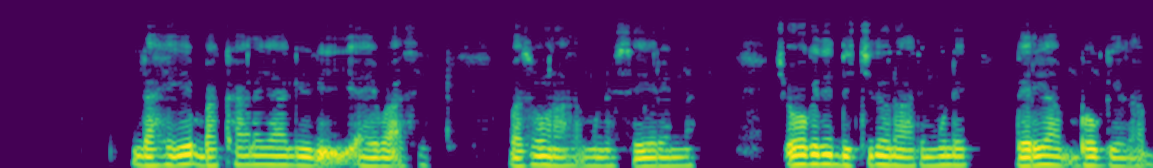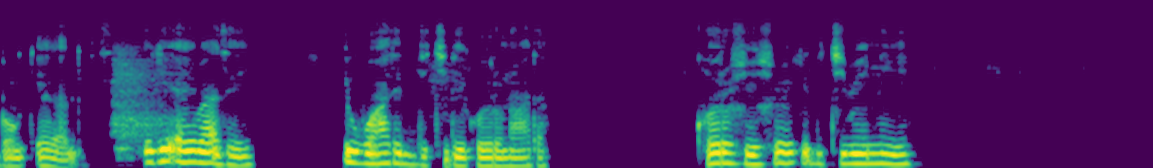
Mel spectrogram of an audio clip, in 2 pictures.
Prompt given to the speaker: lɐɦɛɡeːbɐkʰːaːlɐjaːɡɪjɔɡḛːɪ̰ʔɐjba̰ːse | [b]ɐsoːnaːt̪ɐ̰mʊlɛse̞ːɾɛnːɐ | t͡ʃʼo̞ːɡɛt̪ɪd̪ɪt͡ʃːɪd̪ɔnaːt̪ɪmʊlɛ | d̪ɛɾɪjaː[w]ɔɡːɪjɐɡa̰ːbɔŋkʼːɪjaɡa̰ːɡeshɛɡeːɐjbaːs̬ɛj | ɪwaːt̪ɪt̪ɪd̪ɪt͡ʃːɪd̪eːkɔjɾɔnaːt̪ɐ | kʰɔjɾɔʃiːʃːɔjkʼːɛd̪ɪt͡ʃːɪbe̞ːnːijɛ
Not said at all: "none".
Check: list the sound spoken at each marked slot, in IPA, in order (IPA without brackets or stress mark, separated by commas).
b, b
